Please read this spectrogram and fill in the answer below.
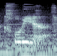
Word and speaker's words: clear: クリア。クリア。クリア。そうそうそうそうそう。あのちゃんとエルの時に舌を出して。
